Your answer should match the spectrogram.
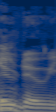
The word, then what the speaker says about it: Ezudu: Ezudu, yes. Yeah, kind of reminds me of Xanadu, the old Olivia Newton-John deal there.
